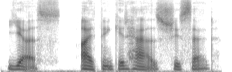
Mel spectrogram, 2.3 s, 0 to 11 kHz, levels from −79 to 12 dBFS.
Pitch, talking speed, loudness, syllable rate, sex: 145 Hz, 180 wpm, -23 LUFS, 3.7 syllables/s, female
